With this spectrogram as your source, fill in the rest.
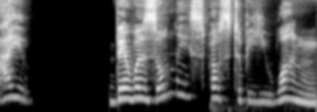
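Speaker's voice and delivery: hushed, high mutter under the breath. A narrator voices a woman glancing at the blue-robed figure beside her; muttered under her breath. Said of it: "she says, kind of under her breath".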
